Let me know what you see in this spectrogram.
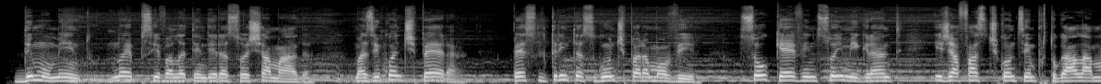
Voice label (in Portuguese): telefone; Mensagem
